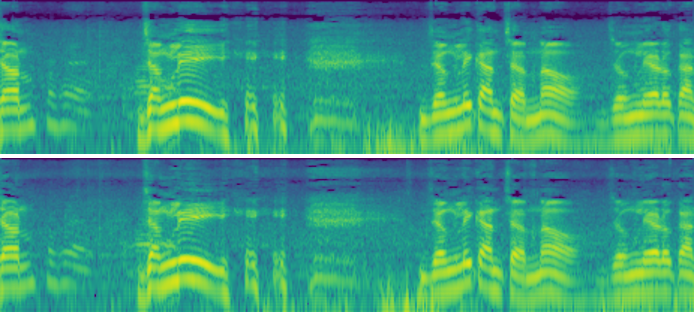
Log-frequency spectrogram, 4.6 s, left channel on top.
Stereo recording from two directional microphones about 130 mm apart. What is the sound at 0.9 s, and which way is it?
Speech, 30° left (ahead or behind).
